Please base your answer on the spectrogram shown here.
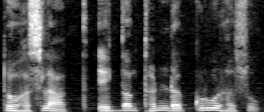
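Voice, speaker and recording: A man narrating a dramatic audio story in a measured, emotive way. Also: medium pitch, fairly even intonation, warm tone. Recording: narration over faint background music.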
